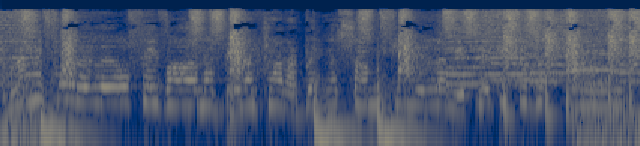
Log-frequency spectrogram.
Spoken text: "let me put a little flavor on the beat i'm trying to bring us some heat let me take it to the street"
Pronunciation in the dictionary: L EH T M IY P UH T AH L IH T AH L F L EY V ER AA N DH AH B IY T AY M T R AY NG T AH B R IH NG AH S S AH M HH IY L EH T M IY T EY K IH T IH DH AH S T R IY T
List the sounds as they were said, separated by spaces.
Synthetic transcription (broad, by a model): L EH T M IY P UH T AH L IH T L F EY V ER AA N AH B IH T AY M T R AY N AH B R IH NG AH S S AH M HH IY L EH T M IY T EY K IH T IH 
